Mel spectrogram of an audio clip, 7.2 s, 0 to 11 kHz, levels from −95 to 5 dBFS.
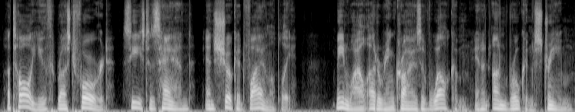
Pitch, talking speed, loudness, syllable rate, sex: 100 Hz, 175 wpm, -17 LUFS, 5.4 syllables/s, male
